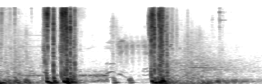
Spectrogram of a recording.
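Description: Gunfire and explosions crack and boom in a video game.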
